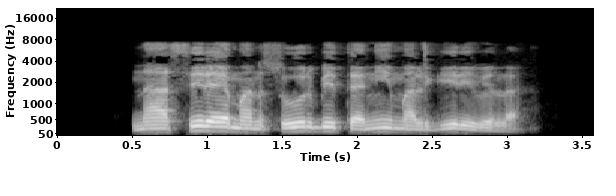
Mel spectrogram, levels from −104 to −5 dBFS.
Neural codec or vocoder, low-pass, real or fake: none; 7.2 kHz; real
